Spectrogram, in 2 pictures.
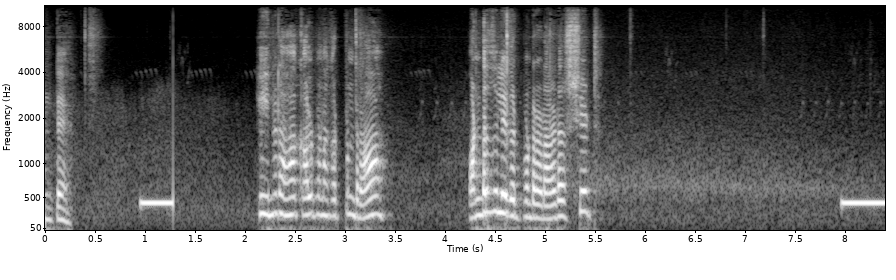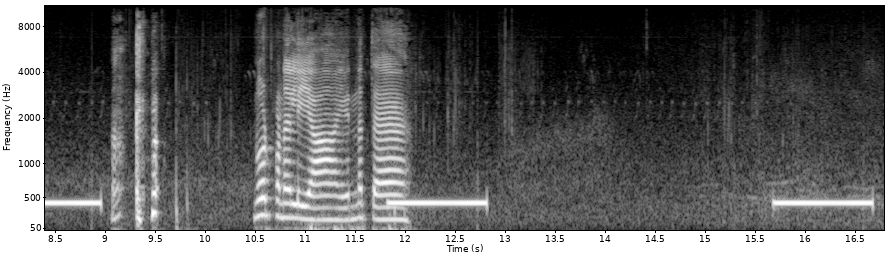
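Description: A phone beeps with a steady electronic tone.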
